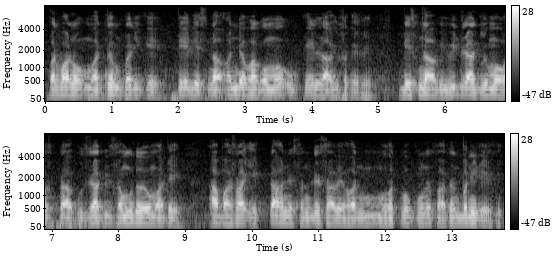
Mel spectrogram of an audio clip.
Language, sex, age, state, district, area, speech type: Gujarati, male, 60+, Gujarat, Kheda, rural, spontaneous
